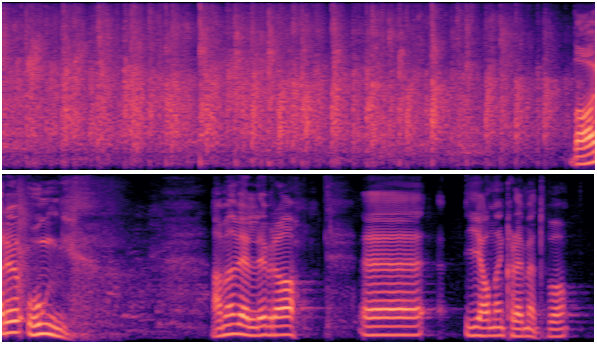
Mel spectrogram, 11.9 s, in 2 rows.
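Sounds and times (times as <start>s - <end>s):
audience applause: 0.0s - 7.1s
speech: 5.7s - 6.7s, 8.0s - 11.7s
laughter: 6.3s - 8.2s.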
